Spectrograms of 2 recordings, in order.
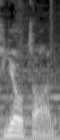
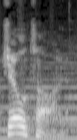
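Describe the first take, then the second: First: The word begins with a Y sound. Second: The word begins with a J sound. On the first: The speaker calls it right. "It is pronounced Yotan" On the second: The speaker calls it wrong. "It's not Jotan"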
